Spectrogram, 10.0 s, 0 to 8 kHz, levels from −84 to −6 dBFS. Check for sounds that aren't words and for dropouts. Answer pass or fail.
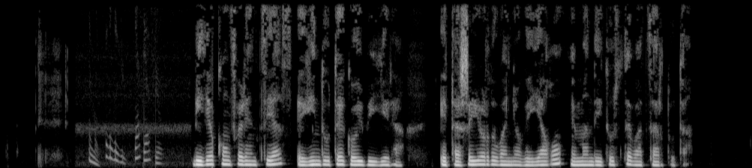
fail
